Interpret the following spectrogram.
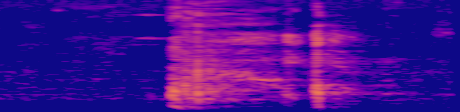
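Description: A person coughs about a second in, with a short second cough just after.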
